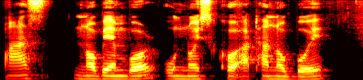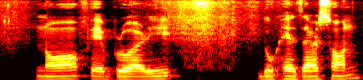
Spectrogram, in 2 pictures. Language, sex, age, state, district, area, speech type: Assamese, male, 30-45, Assam, Dibrugarh, rural, spontaneous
